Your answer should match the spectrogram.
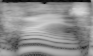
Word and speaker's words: Hines: And we did the program with him, Frank and I, him and Kevin Hines, huh? That's how he pronounced his name.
